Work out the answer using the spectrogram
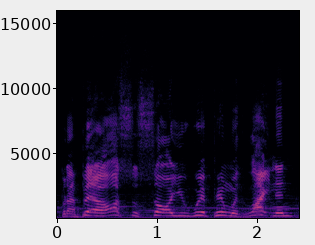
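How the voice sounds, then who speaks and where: An actor playing an ignorant, brash soldier, outraged and accusatory, in a comedy audio drama. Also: male voice, very high-pitched, fairly quick, gravelly, pushed and bright, faint music behind, exaggerated voice.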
